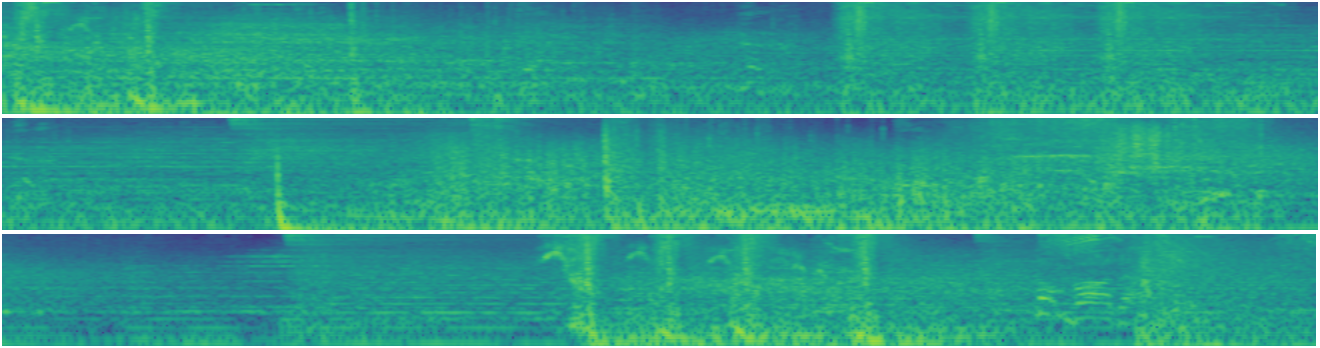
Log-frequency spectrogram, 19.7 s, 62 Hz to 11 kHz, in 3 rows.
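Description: Bombarda explosion spells in Hogwarts Legacy on PS5, with repeated booming blasts and crashing impacts layered over dense combat effects and music, several loud bursts through the passage.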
